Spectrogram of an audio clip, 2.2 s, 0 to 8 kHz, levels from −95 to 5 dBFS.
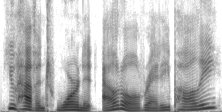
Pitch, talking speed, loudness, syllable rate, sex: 200 Hz, 190 wpm, -20 LUFS, 5.4 syllables/s, female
